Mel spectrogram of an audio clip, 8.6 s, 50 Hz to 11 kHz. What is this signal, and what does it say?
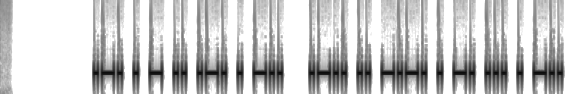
Morse code, heard as a keyed tone, about 20 wpm, 700 Hz. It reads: RETIRED LICENSED
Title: Practice QSO - Exchange 3 - More Info - 20wpm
